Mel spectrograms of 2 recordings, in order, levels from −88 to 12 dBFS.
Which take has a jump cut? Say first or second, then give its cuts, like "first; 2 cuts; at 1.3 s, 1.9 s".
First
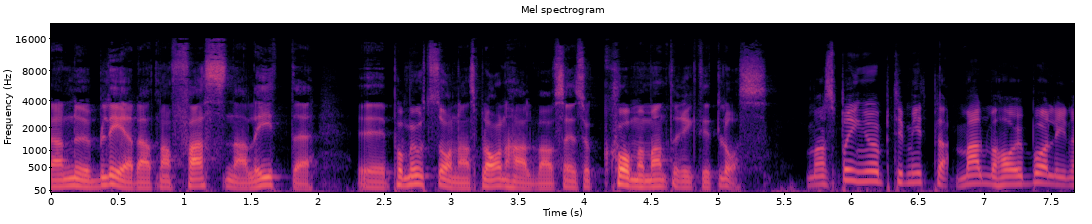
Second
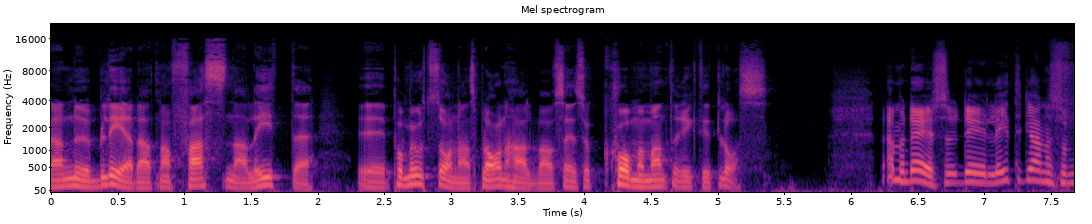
first; 2 cuts; at 5.7 s, 6.7 s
